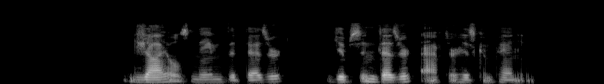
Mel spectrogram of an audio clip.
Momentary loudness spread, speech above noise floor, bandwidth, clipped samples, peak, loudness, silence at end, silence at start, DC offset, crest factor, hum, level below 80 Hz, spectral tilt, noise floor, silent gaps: 12 LU; over 62 dB; 7.4 kHz; under 0.1%; -8 dBFS; -29 LUFS; 0.75 s; 1.3 s; under 0.1%; 22 dB; none; -64 dBFS; -5.5 dB/octave; under -90 dBFS; 2.90-3.26 s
